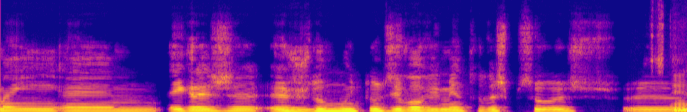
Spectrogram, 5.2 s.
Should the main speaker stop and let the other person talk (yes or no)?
yes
